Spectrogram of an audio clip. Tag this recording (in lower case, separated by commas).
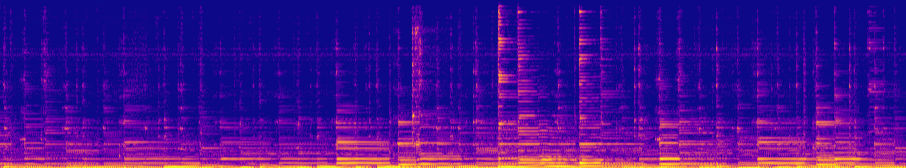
guitar, acoustic guitar, strum, plucked string instrument, musical instrument, music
